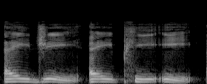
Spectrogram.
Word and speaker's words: agape: Uh, spelled with English letters, it's A G A P E, agape. Uh, that that's the the Greek word, uh, but it it is the it is the kind of love the highest sort of love.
